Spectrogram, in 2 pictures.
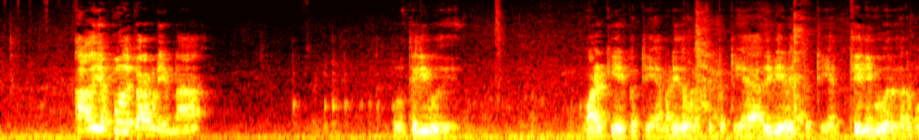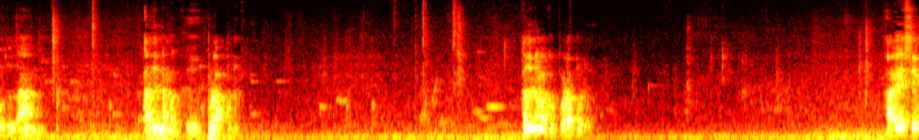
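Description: A middle-aged man speaks with animation into a microphone over loudspeakers, pausing between phrases.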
